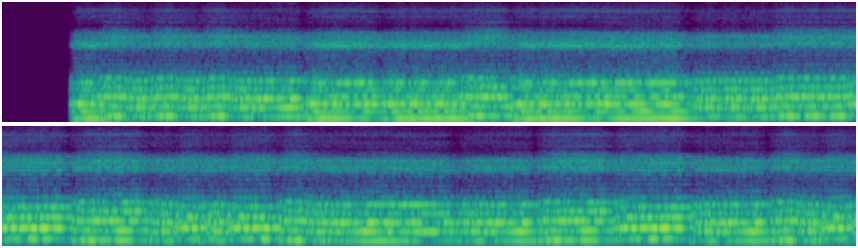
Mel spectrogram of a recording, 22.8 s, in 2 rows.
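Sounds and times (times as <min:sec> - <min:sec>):
tenor SATB practice part: 0:00.9 - 0:22.7.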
